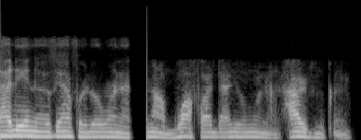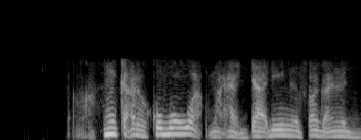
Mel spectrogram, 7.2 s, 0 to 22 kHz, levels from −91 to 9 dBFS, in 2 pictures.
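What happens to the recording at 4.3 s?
At 4.3 s the audio is inside a fallback to narrowband that runs from 1.46 s to the end. The call has dropped from wideband to a low-rate narrowband codec, which fits AMR-NB near 5.9 kbit/s. Nothing above 4 kHz remains, so the speech sounds duller and rougher than the clear wideband section before 1.46 s.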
